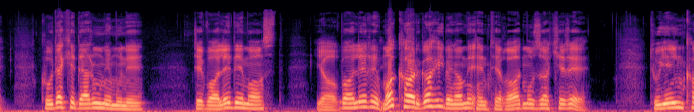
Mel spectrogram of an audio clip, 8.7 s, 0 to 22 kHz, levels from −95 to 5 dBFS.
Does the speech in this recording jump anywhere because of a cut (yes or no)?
yes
